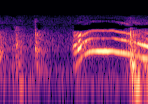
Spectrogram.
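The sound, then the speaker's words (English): Two quick, muffled knocks on a door as the Duchess of Uppington arrives, followed by a louder, sustained wavering tone that rises and slowly bends downward. No one speaks. “That's one of her dukes banging on the door.”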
